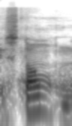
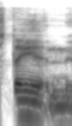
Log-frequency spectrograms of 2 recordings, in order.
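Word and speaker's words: Staunton: like they're spelled so most people would say Stoughton if they've never heard of the place but it's actually pronounced Stanton and we know we're not going to get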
